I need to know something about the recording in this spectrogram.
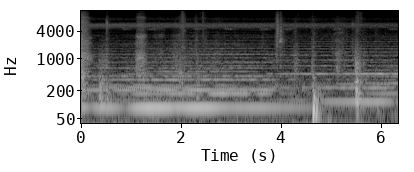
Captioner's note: tense music continues; Alan gasping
